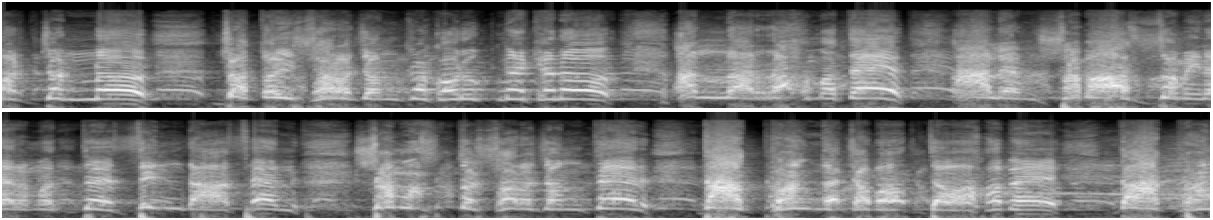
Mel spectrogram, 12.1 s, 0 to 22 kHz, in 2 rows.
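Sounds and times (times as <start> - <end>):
man shouting into a microphone: 0.0 - 12.0.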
